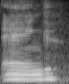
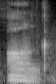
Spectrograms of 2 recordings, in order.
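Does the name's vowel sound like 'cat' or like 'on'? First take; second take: cat; on. First: The vowel sounds like the one in 'cat'. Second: The vowel sounds like the one in 'on'. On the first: The speaker calls it wrong. "Why are you saying it wrong?" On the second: The speaker calls it right. "It's pronounced Ong"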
